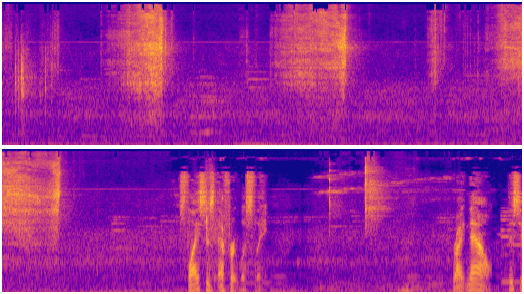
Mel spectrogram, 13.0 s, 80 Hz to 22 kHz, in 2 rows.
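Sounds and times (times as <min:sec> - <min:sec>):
knife slicing through paper: 0:00.0 - 0:02.2.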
